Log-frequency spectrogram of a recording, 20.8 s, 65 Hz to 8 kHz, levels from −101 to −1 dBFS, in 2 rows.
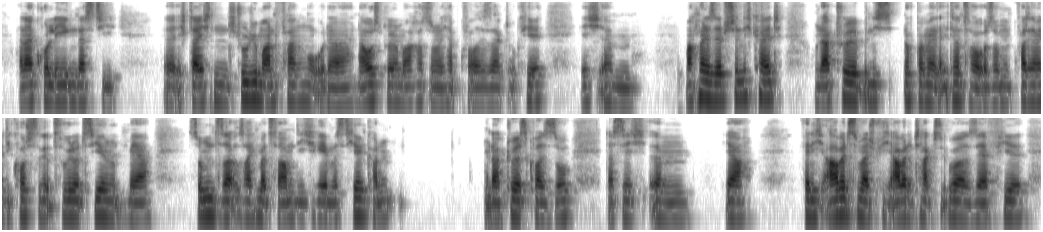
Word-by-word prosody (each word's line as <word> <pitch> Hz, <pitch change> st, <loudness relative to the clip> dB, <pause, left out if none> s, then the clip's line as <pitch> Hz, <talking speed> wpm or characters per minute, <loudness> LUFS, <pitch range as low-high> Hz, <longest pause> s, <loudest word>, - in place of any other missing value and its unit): anderen 115 Hz, +2 st, +3 dB
Kollegen, 115 Hz, 0 st, -2 dB
dass 115 Hz, 0 st, 0 dB
die 105 Hz, -1 st, -7 dB, 0.4 s
äh, -, -, -3 dB
ich -, -, -8 dB
gleich 110 Hz, +1 st, +4 dB
'n 115 Hz, -3 st, -10 dB
Studium 130 Hz, +3 st, 0 dB
anfange 115 Hz, +1 st, +1 dB
oder 105 Hz, +1 st, -2 dB
'ne -, -, -1 dB
Ausbildung 120 Hz, -1 st, +1 dB
mache, 110 Hz, +1 st, -3 dB
sondern 105 Hz, -2 st, -6 dB
ich 105 Hz, -, -11 dB
habe -, -, -7 dB
quasi 105 Hz, -, -3 dB
gesagt: 105 Hz, 0 st, -6 dB
„Okay, 115 Hz, 0 st, -6 dB, 0.3 s
ich, 110 Hz, 0 st, -5 dB
ähm, 100 Hz, -3 st, -8 dB, 0.5 s
mache 115 Hz, 0 st, +3 dB
meine 135 Hz, -2 st, +6 dB
Selbständigkeit“ 130 Hz, +1 st, +1 dB, 0.3 s
und 110 Hz, -, 0 dB
aktuell 125 Hz, +3 st, +5 dB
bin 125 Hz, -1 st, -8 dB
ich 120 Hz, 0 st, +1 dB
s -, -, -34 dB
noch 120 Hz, 0 st, -4 dB
bei 115 Hz, -, -2 dB
meinen 115 Hz, -1 st, 0 dB
Eltern 125 Hz, -1 st, -2 dB
zu 110 Hz, -, -5 dB
Hause, 105 Hz, +1 st, +1 dB
um 110 Hz, -1 st, -10 dB
quasi 115 Hz, +2 st, +1 dB
halt 115 Hz, 0 st, -1 dB
die -, -, -9 dB
Kosten 120 Hz, -1 st, -1 dB
jetzt -, -, -3 dB
zu 120 Hz, -, -9 dB
reduzieren 120 Hz, 0 st, +2 dB
und 110 Hz, -1 st, -13 dB
mehr 110 Hz, 0 st, +1 dB, 0.3 s
Summen 125 Hz, 0 st, -2 dB
sa 120 Hz, 0 st, +3 dB
sage 115 Hz, -1 st, -1 dB
ich -, -, -14 dB
mal 110 Hz, -, +1 dB
zu 105 Hz, -, +1 dB
haben, 110 Hz, +1 st, +1 dB
die 110 Hz, -, -10 dB
ich 105 Hz, -, -9 dB
reinvestieren 110 Hz, +4 st, 0 dB
kann 115 Hz, 0 st, -7 dB, 0.9 s
und -, -, -5 dB
aktuell 110 Hz, +3 st, +3 dB
ist 115 Hz, -, +3 dB
es -, -, -9 dB
quasi 105 Hz, -2 st, 0 dB
so, 115 Hz, +2 st, -3 dB, 0.3 s
dass 115 Hz, -, -2 dB
ich, 115 Hz, 0 st, -6 dB
ähm, 110 Hz, -1 st, -5 dB, 0.3 s
ja, 110 Hz, -1 st, +3 dB, 0.5 s
wenn 120 Hz, -, +2 dB
ich 120 Hz, -, -4 dB
arbeite 130 Hz, +3 st, +8 dB
zum 125 Hz, -, -1 dB
Beispiel, 115 Hz, 0 st, +3 dB
ich -, -, -4 dB
arbeite 115 Hz, +1 st, +8 dB
tagsüber 115 Hz, -1 st, +1 dB
sehr 105 Hz, +1 st, +1 dB
viel 115 Hz, +1 st, -4 dB
115 Hz, 220 wpm, -25 LUFS, 110-120 Hz, 0.9 s, arbeite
